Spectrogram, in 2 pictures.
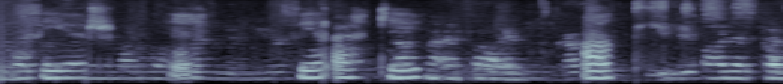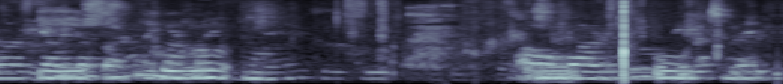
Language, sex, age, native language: Icelandic, female, 10, Icelandic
